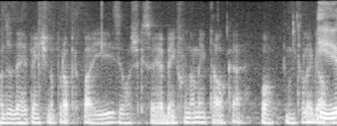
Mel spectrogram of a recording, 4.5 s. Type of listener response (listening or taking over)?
taking over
